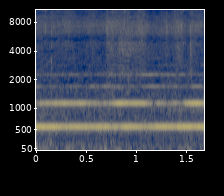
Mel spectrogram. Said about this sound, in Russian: Сирена, слышь, заорала?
